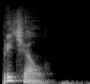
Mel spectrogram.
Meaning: 1. pier, mooring, berth, quay, dock, wharf, marina 2. Prichal (module of the International Space Station)
- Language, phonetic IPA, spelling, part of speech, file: Russian, [prʲɪˈt͡ɕaɫ], причал, noun, Ru-причал.ogg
